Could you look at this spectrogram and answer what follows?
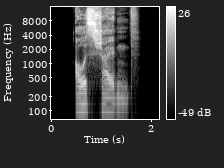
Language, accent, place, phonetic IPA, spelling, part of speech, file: German, Germany, Berlin, [ˈaʊ̯sˌʃaɪ̯dn̩t], ausscheidend, verb, De-ausscheidend.ogg
- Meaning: present participle of ausscheiden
